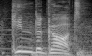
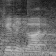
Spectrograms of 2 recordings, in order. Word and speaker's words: kindergarten: Et on commence dans un pays près de chez nous, l'Allemagne, avec le mot kindergarten.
